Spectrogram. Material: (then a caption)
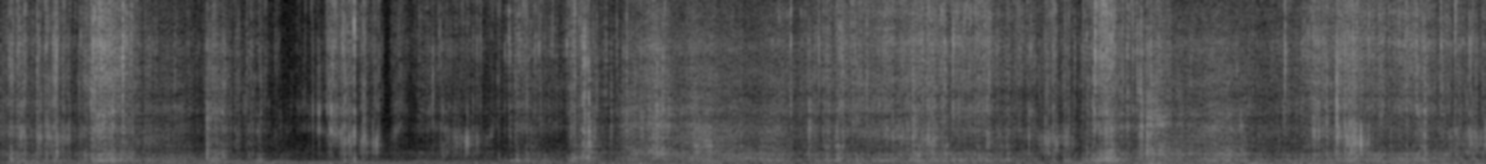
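Soap. Fingers with long blue nails dig into a heap of brittle pink and white dried soap shavings, squeezing handfuls and scooping the flakes. The crushing makes a dense, continuous stream of dry crinkling and crunching that is mostly bright and high-pitched, with almost no low end. Occasional sharper crackles stand out from the steady rustle.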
